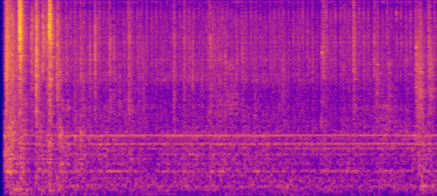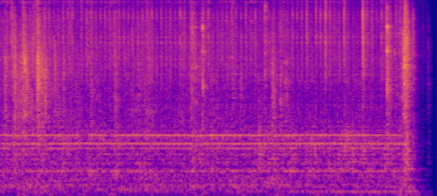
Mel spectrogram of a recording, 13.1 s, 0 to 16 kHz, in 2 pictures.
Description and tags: Garagedeur-Sluiten1
Sluiten van een Garagedeur. Closing a garage door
